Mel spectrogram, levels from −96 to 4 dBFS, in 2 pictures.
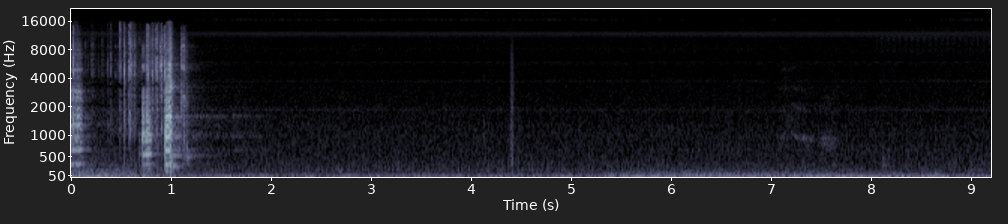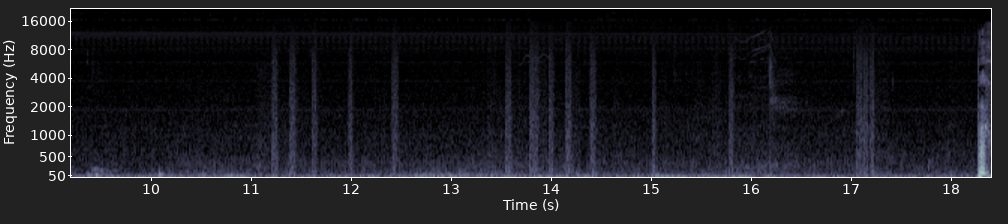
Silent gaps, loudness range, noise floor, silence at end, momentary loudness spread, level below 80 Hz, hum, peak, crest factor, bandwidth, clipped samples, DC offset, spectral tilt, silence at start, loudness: none; 29 LU; -61 dBFS; 0 s; 28 LU; -54 dBFS; none; -12 dBFS; 32 dB; over 20 kHz; under 0.1%; under 0.1%; -3 dB/octave; 0 s; -32 LUFS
